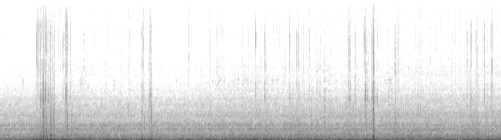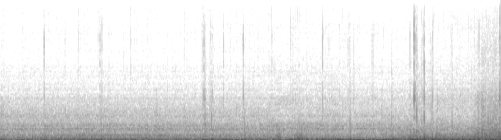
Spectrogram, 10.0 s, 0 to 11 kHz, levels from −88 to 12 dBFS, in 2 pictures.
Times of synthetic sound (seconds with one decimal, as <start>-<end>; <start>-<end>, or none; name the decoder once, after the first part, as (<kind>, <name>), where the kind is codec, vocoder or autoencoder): none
